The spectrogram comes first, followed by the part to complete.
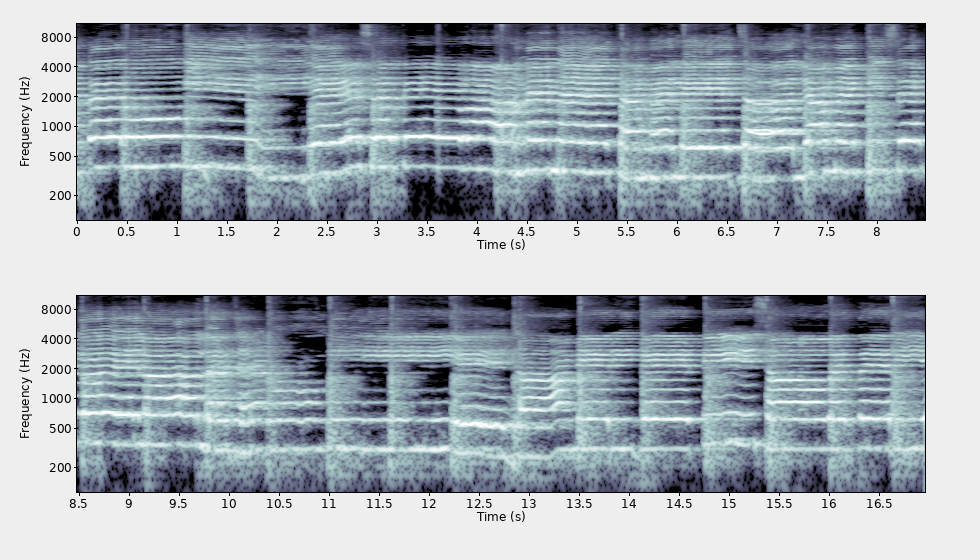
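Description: Women singing a Haryanvi devotional bhajan together, unaccompanied, keeping time with rhythmic hand claps.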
